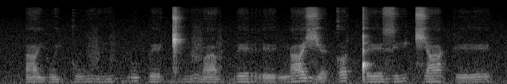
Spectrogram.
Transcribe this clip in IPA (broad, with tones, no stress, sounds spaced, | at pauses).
a˩ j u˩ j k u˩˧ v i˩˧ v b u˧ p e˩˧ ɡ͡ǁ i˩˧ v a˩˧ v b e˧ r e˩ ŋ a˧˥ ʑ ɛ˩ ɡ ʌ˥ ǃ e˧ z i˧˥ t͡ɕ a˧˥ k e˩˧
